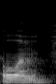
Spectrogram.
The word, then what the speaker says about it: Ogham: Is it pronounced Ogham or Ogham? Oh, Ogham, Oh, thank you.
